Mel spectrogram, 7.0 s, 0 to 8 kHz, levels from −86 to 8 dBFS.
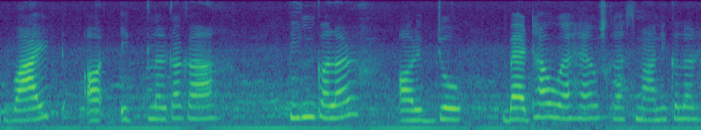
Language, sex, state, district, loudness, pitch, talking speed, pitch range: Hindi, female, Bihar, West Champaran, -19 LUFS, 265 Hz, 135 wpm, 245-285 Hz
